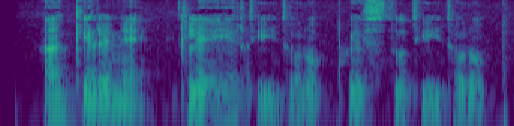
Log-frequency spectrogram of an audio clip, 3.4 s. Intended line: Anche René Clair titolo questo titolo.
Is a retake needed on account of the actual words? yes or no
no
